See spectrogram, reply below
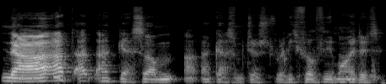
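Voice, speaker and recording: A man's voice: medium pitch, animated, moderate pace, pushed and bright. A man doing a stand-up comedy set, chatty and stumbling, mocking himself.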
